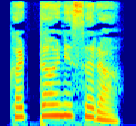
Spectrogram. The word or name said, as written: ಕಟ್ಟಾಣಿಸರ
